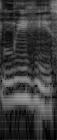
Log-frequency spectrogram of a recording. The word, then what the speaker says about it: Leahy: The family says Leahy, but it's an Irish name and it should be pronounced Leahy. So we pronounce it wrong, too.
